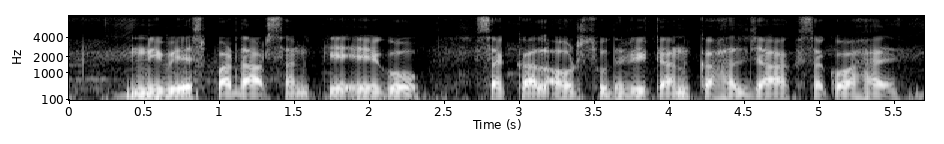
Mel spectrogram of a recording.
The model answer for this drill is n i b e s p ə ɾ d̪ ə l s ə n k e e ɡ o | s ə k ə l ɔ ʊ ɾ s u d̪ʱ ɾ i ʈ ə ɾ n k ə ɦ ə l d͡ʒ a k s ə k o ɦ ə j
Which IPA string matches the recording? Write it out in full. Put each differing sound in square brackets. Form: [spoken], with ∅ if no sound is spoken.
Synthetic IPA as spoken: n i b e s p ə ɾ d̪ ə [ɾ] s ə n k e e ɡ o | s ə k ə l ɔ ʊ ɾ s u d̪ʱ ɾ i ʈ ə ɾ n k ə ɦ ə l d͡ʒ a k s ə k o ɦ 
